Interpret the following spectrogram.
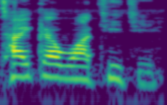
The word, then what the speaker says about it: Taika Waititi: I forget how to pronounce it already. You tell me. Taika Waititi.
